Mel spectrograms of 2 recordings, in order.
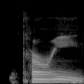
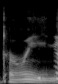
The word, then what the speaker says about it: Careen: kareem yeah i know i know the word care is in my name and i care a lot but it's it's korean kareem kareem so karine don't worry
